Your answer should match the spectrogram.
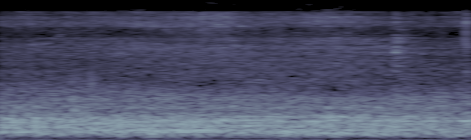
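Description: Steady outdoor background noise with a faint low hum and hiss, and no distinct event.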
